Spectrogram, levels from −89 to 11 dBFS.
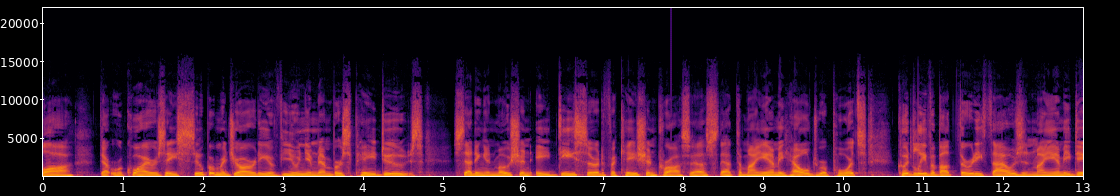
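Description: At 7.85 s, a block of digital silence about 4 ms long cuts into the speech. The sound drops abruptly to silence and returns with no fade, so it is heard as a tick or dip. The waveform shows a brief flat line, and the spectrogram shows a thin vertical broadband stripe.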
